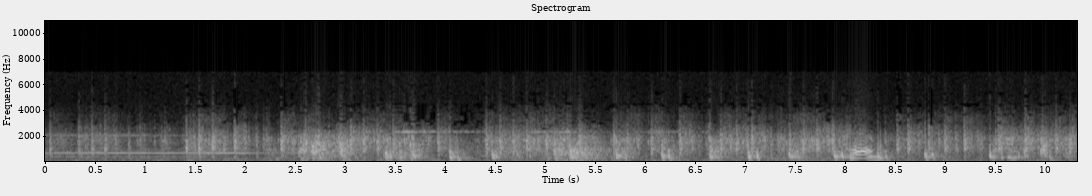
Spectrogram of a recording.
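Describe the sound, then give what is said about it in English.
Rapid, irregular clacking of typewriter keys, a dense run of sharp mechanical strikes that continues steadily for several seconds with only brief pauses, as someone types the story of what happened last night. “I'm beginning to feel jealous of that typewriter.”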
